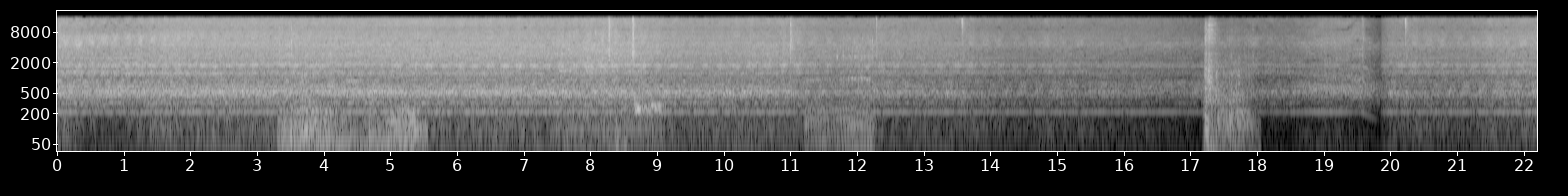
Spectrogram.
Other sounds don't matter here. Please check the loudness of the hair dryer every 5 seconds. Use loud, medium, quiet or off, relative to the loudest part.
loud, loud, medium, quiet, medium.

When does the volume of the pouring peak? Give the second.
9 s.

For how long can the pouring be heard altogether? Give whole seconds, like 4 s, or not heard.
3 s.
